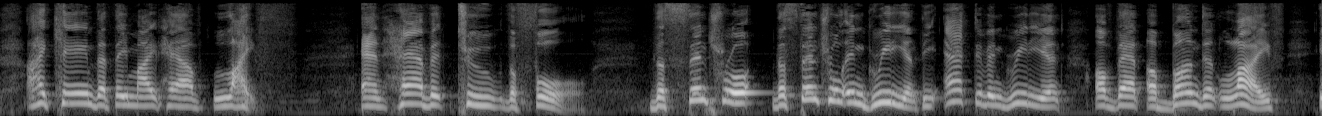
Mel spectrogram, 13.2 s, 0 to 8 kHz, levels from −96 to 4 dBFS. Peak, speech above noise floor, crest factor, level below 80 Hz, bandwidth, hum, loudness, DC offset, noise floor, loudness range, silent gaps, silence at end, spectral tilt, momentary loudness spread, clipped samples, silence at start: -10 dBFS; 40 dB; 18 dB; -66 dBFS; 7.6 kHz; none; -28 LUFS; under 0.1%; -67 dBFS; 5 LU; none; 0.5 s; -6.5 dB/octave; 9 LU; under 0.1%; 0.25 s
